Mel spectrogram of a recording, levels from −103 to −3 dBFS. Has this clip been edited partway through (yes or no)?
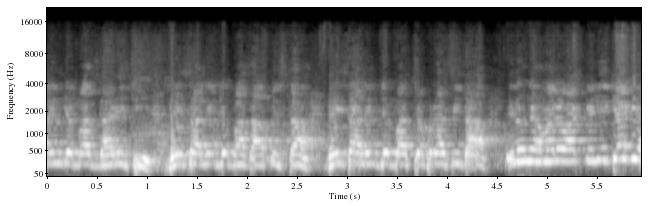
no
